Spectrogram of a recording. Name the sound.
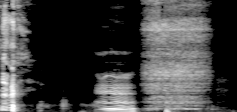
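coughing fit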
